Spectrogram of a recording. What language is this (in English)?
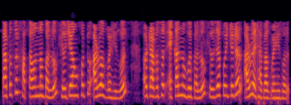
Assamese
